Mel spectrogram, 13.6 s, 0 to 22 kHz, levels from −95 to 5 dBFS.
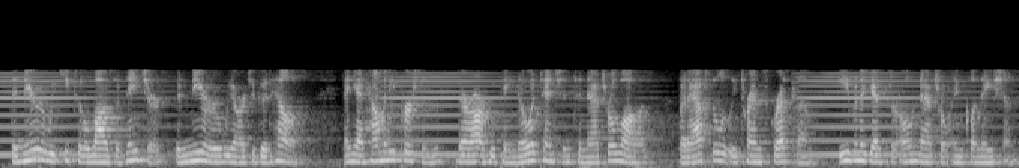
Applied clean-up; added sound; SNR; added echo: none; Bowed string instrument; 15 dB; reverberation time 1.0 s.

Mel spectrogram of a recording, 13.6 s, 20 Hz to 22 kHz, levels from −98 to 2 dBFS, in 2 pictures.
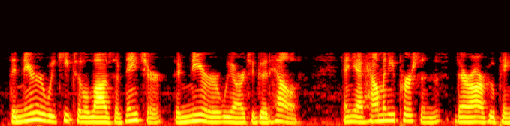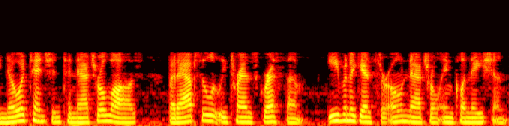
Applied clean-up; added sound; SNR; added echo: none; none; none; none.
